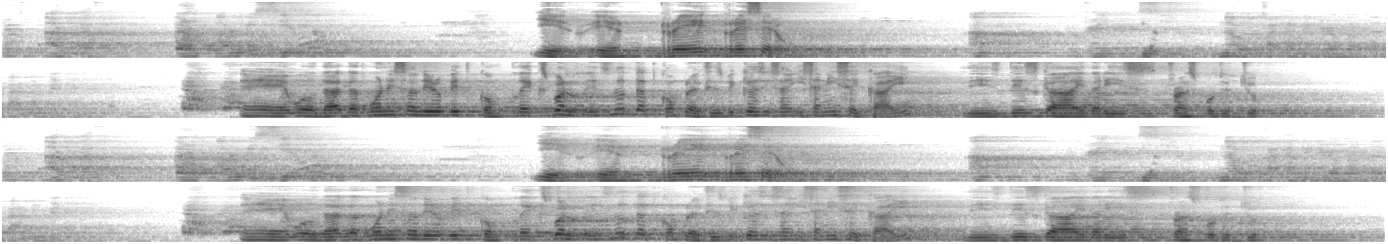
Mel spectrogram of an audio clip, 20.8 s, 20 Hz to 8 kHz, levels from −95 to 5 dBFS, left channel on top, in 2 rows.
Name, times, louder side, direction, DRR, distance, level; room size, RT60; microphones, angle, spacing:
voice 1, 0.3-0.9 1.3-2.5 7.2-7.5 8.0-10.9, equal, 5° left, -6 dB, 4.6 m, -47 dB
voice 2, 4.0-6.1 8.6-8.7 11.7-17.2 17.6-19.8, left 2 dB, 50° left, 9 dB, 1.0 m, -27 dB
28.5 x 27.0 x 3.9 m, 3.0 s
head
